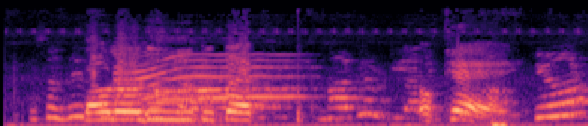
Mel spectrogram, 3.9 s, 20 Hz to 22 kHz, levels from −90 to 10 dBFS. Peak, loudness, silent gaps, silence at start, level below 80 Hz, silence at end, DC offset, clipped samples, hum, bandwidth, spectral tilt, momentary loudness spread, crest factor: -2 dBFS; -13 LUFS; none; 0.05 s; -30 dBFS; 0 s; under 0.1%; under 0.1%; none; 9.2 kHz; -7 dB/octave; 16 LU; 12 dB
